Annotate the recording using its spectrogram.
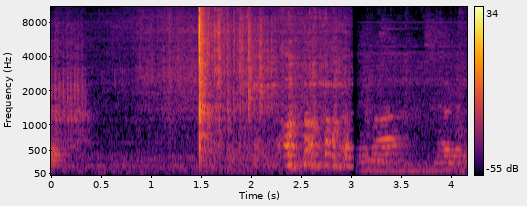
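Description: A single sharp crash of Lego robots colliding about a second and a half in, as one robot is smashed apart, followed by a short rattle of loose plastic pieces.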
